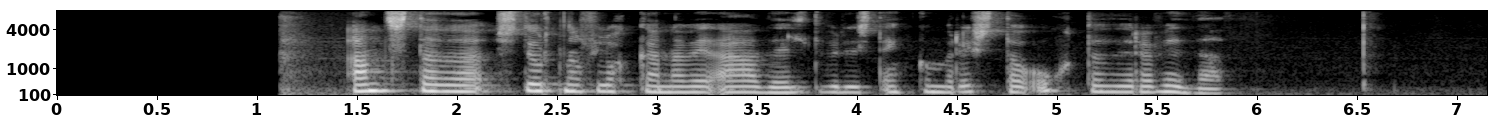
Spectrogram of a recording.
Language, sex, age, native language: Icelandic, female, 40-49, Icelandic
